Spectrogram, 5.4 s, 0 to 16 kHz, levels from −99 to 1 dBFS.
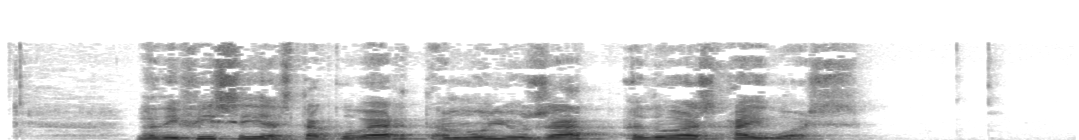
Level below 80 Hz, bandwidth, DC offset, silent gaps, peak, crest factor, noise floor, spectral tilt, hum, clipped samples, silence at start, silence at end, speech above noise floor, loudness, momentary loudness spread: -66 dBFS; 11.5 kHz; under 0.1%; none; -8 dBFS; 16 dB; -78 dBFS; -5.5 dB/octave; none; under 0.1%; 0.7 s; 1.15 s; 55 dB; -23 LUFS; 8 LU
